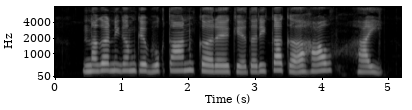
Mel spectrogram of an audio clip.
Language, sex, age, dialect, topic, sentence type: Maithili, female, 41-45, Angika, banking, question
